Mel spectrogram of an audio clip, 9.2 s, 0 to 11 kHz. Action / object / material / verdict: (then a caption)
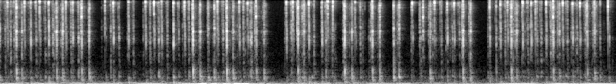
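tap / plastic mechanical keyboard with acrylic case / plastic / none. A Womier K66 compact mechanical keyboard with Gateron Blue clicky switches, white plastic keycaps and a clear lit acrylic case is typed on continuously with the fingertips of both hands. It gives a rapid stream of sharp, bright clicks with short, dry decays and a low clack underneath. The typing pauses briefly a few times.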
